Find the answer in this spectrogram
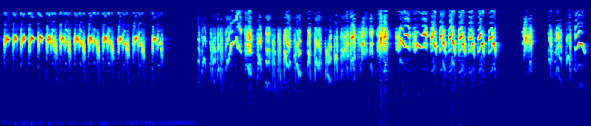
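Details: Brown-throated sunbird, known in Indonesia as sogok ontong or sogon, singing a busy, clear song: a rapid stream of high, squeaky, slurred notes with almost no pauses, briefly broken by short gaps, over a soft low rumble at the start.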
